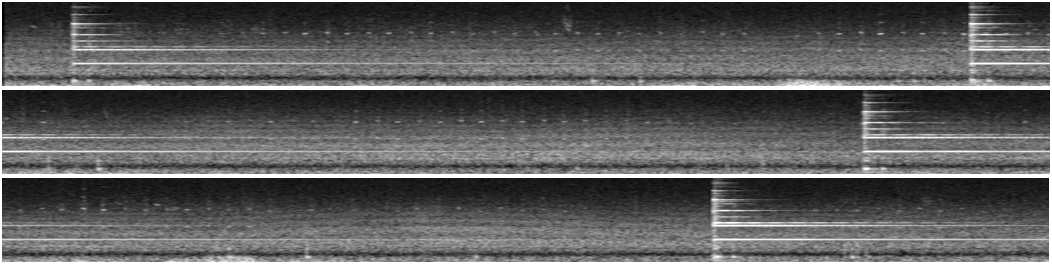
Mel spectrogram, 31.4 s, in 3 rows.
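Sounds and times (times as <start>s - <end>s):
Gilsbakki church bells tolling for a funeral: 0.7s - 7.2s, 9.6s - 16.5s, 19.1s - 26.1s, 28.0s - 31.4s.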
